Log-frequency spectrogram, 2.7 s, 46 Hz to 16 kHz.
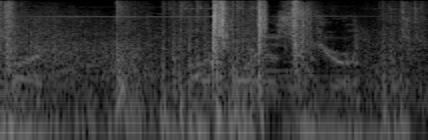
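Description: AK-47 gunfire in Call of Duty Cold War, with several sharp bursts of shots and thuds set against busy game noise, and a voice talking over them.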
